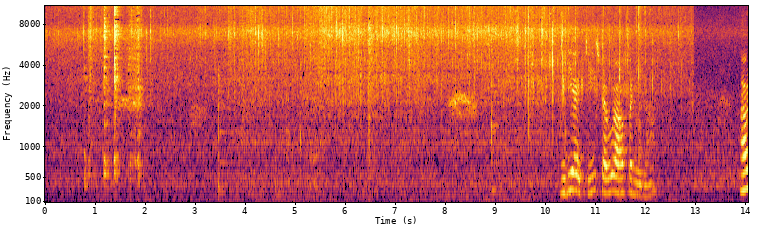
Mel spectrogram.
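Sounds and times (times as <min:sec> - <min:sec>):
food sizzling in a pan: 0:00.0 - 0:13.0
spatula scraping and knocking pan: 0:00.8 - 0:02.1.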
